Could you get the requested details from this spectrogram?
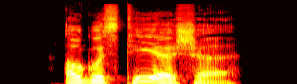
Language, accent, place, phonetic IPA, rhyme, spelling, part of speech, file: German, Germany, Berlin, [aʊ̯ɡʊsˈteːɪʃə], -eːɪʃə, augusteische, adjective, De-augusteische.ogg
- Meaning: inflection of augusteisch: 1. strong/mixed nominative/accusative feminine singular 2. strong nominative/accusative plural 3. weak nominative all-gender singular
